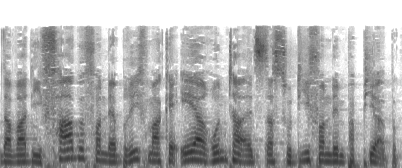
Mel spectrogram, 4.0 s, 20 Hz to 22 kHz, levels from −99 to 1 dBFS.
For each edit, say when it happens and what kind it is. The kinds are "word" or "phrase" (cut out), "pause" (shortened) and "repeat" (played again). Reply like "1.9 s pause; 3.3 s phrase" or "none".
none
